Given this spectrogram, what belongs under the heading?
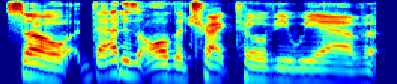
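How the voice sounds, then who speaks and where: Brief: young male co-host, playful, halting banter, dry lo-fi sound. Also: medium pitch, expressive, no echo. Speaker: podcast co-host. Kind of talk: casual chat. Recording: dull lo-fi recording.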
